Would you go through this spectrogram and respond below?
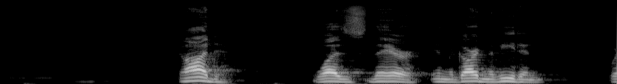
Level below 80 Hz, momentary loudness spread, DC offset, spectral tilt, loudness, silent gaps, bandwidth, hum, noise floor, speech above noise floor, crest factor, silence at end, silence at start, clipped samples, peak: -68 dBFS; 12 LU; under 0.1%; -7.5 dB/octave; -22 LUFS; none; 16.5 kHz; none; -85 dBFS; 64 dB; 18 dB; 0 s; 1.8 s; under 0.1%; -6 dBFS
